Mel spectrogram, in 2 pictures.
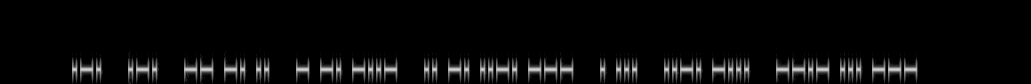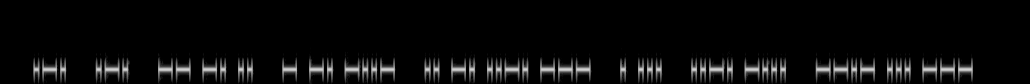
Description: Morse code, heard as a keyed tone, about 29 wpm, 700 Hz. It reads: R R MNI TNX INFO ES FB QSO R R MNI TNX INFO ES FB QSO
